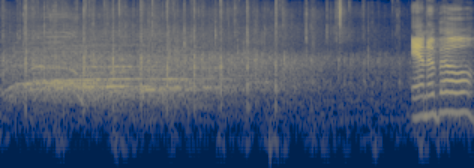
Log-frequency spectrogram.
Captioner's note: audience applauding and cheering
